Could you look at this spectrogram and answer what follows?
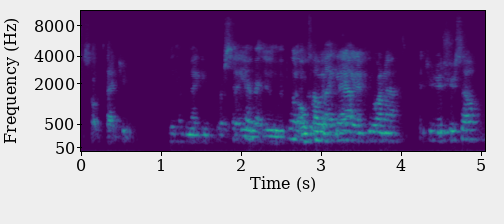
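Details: Adult speaker; typical voice.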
